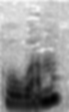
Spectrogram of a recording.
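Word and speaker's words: ogham: des des AM donc ça sécrit au GAM mais ça se prononce au WAM et donc ça correspond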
